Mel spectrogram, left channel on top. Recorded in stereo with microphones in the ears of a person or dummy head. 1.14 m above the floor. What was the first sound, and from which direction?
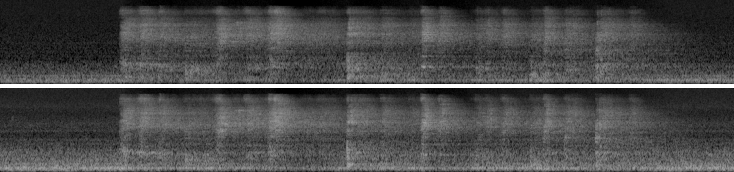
Running footsteps, 10° right (ahead or behind).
